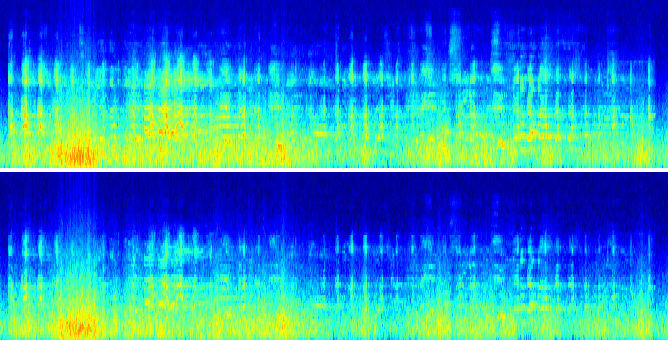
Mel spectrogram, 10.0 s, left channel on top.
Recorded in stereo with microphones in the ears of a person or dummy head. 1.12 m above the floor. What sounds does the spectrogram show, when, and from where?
0.1 s laughter: 30° left (ahead or behind)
